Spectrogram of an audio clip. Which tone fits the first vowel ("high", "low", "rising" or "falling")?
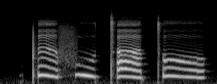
falling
